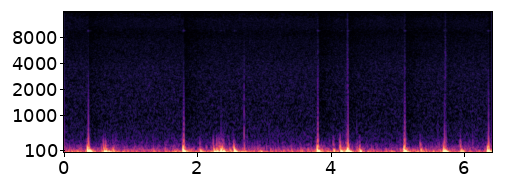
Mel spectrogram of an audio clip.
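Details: Irregular heartbeat sound recorded after shocking, with the heart reportedly stopping for 9 seconds.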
